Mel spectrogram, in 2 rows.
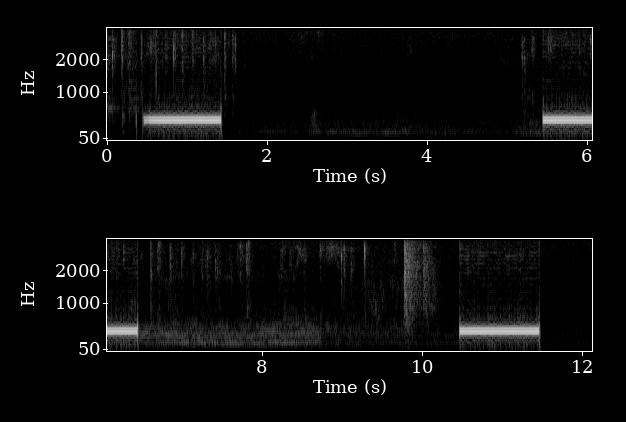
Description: Ringback tone (Europe, 425 Hz).
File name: out- -2002- - - .248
